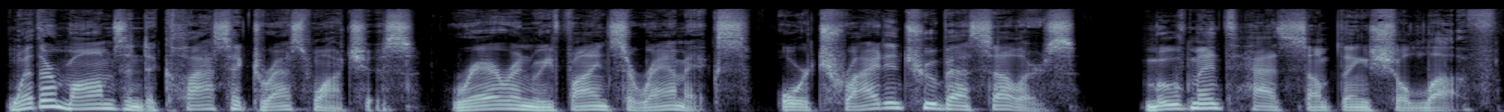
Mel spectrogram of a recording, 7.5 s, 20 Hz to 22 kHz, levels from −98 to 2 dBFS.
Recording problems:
none

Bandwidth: 15.5 kHz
